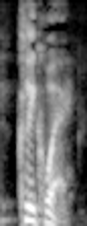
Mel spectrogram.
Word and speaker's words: clique: But it's actually Clique. That's how you spell. That's Clique. How you're supposed to pronounce it.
